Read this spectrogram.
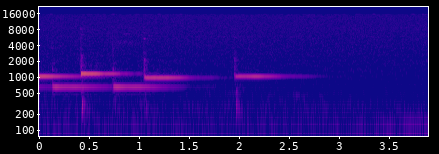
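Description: A few electronic keyboard notes ring out and fade.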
